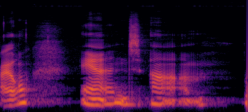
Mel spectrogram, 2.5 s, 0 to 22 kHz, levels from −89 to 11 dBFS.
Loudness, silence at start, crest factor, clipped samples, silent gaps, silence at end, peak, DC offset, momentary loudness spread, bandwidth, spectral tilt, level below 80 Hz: -27 LUFS; 0 s; 18 dB; under 0.1%; none; 0.4 s; -10 dBFS; under 0.1%; 20 LU; 13.5 kHz; -4.5 dB/octave; -88 dBFS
